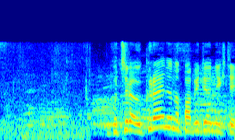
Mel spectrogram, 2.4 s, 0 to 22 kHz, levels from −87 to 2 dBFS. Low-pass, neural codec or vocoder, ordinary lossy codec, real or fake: 7.2 kHz; none; none; real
